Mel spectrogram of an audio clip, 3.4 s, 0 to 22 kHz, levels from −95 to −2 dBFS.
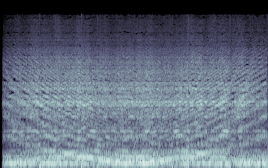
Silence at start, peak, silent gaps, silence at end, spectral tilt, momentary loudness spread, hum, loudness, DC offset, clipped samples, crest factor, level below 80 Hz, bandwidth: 0.05 s; -6 dBFS; none; 0 s; -4.5 dB/octave; 2 LU; none; -19 LUFS; 0.2%; under 0.1%; 12 dB; -26 dBFS; 15 kHz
